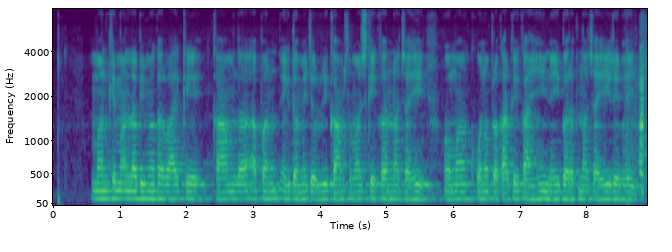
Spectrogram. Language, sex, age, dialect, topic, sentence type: Chhattisgarhi, male, 18-24, Western/Budati/Khatahi, banking, statement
